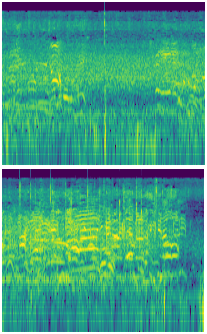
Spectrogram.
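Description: Men shouting and calling to each other across an outdoor football pitch over a steady outdoor noise, with a few sharp knocks. The voices are loudest and most frequent in the second half of the clip, and the sound drops away abruptly near the end.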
